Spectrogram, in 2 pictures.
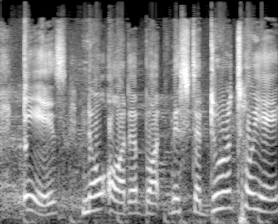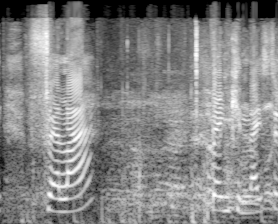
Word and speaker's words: Durotoye: Durotoye Fela. Thank you. Nice to meet you. Did I say it right? Yes, Fela Durotoye.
